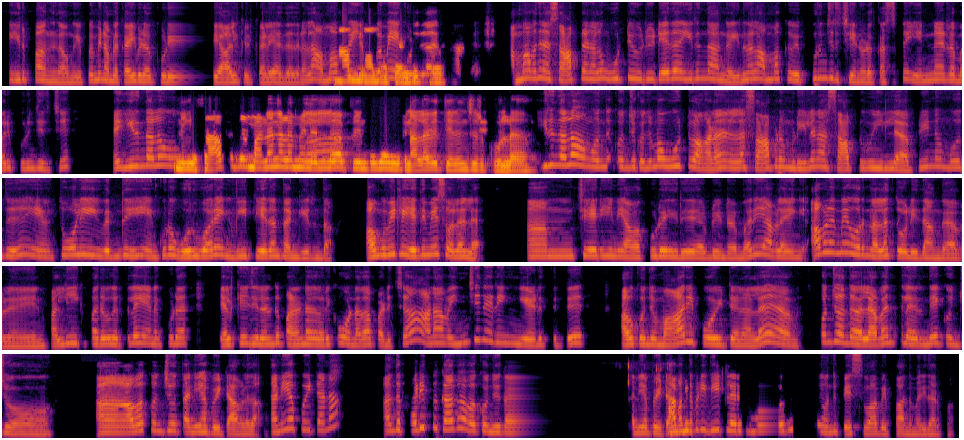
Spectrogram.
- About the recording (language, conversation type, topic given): Tamil, podcast, நட்பும் குடும்ப ஆதரவும்தான் உங்கள் மனநிலையை எவ்வாறு மாற்றுகின்றன?
- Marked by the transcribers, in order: distorted speech; mechanical hum; unintelligible speech; in English: "எல் கே ஜி ல"; in English: "இன்ஜினியரிங்"; in English: "லெவந்த்ல"; other background noise; other noise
